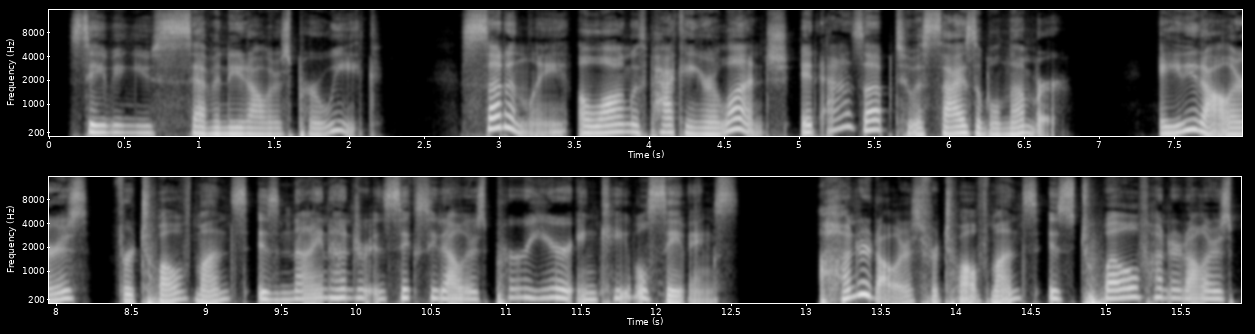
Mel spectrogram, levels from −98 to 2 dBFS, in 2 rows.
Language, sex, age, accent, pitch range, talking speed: English, female, 20-39, American, 175-230 Hz, 130 wpm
